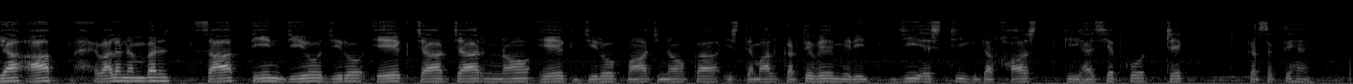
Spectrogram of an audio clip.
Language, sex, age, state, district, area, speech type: Urdu, male, 45-60, Bihar, Saharsa, rural, read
